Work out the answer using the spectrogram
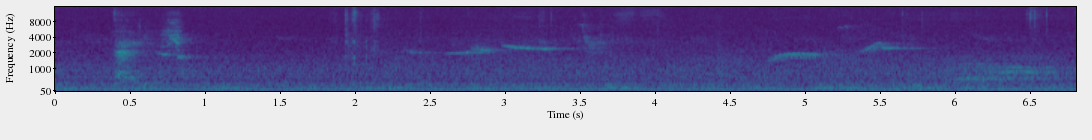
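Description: A few short bird chirps, whistles that rise and fall. Under them, light clicks and crinkling of hands handling plastic sunglasses and aluminium foil on a table.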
